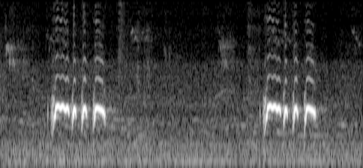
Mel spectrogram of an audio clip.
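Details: Local zebra dove (perkutut) singing actively: two short cooing phrases of four mellow notes each, the first note rising then three quick dipping coos, spaced about two seconds apart over faint background hiss.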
